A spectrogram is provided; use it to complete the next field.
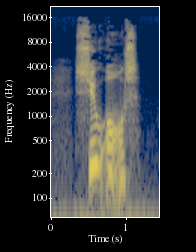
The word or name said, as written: syvårs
